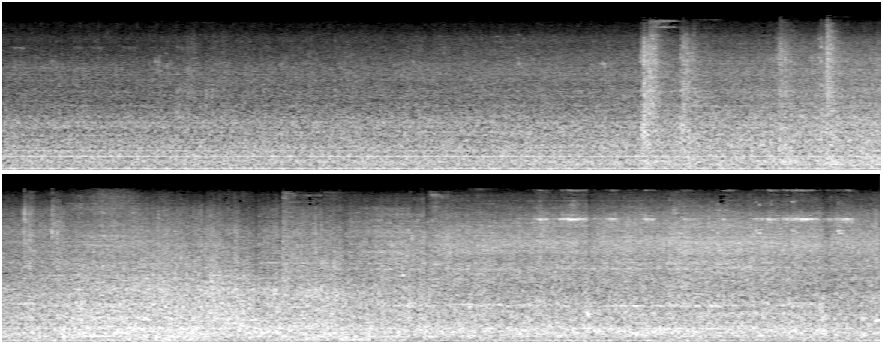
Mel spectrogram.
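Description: A diesel locomotive engine rumbles steadily and grows louder as it approaches.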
